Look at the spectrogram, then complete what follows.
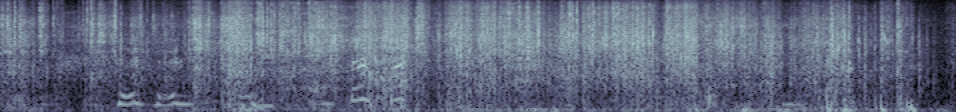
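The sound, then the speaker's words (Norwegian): Continuous crinkling and tearing of stiff brown wrapping paper as a gift, wrapped in a shop, is unwrapped, with brief voices murmuring underneath. “Og så pent pakka inn. Har du fått tid å pakke den inn i butikken?”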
